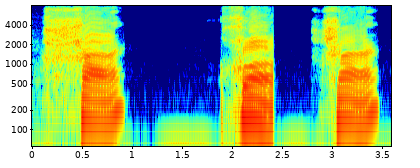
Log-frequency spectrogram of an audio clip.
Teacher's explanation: বাংলা খ থেকে একটু মোটা করে পড়লেই এটার উচ্চারণটা হয়ে যাবে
